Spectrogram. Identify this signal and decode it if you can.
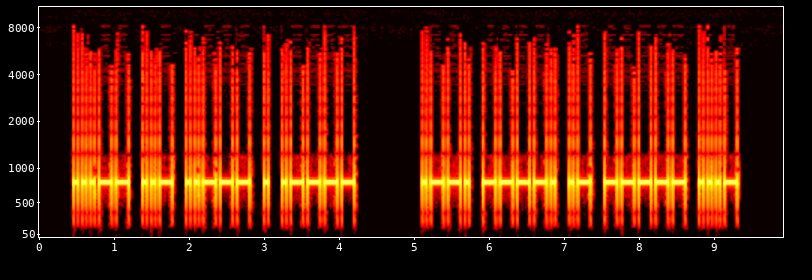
Morse code, heard as a keyed tone, about 21 wpm, 800 Hz. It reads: 3U2E1 P9A0V
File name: CW / DET / 1 9 1500C S C 20wpm 2310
